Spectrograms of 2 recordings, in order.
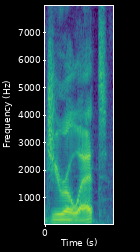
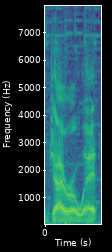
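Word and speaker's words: Giro: might be a mistake I think his name is actually pronounced jouette because that's sort that's similar to how it's pronounced in French and also it would make a lot more sense later because Jiro as his nickname sounds very close to zero so yeah I go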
